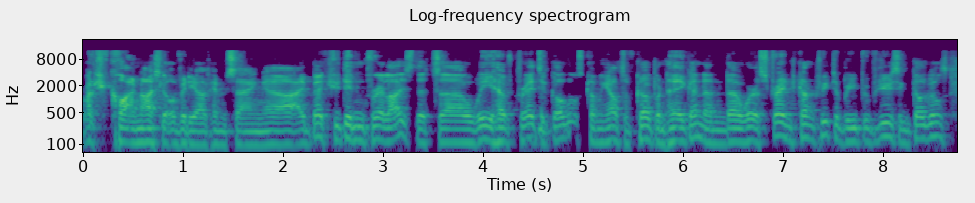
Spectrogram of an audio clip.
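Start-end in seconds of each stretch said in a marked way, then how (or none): 1.8-8.7 put-on speaking in a Russian accent. Quoting a copenhagen company founder's video, in a russian accent. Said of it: "That's a brilliant Russian accent".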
